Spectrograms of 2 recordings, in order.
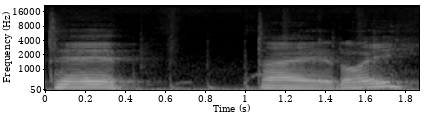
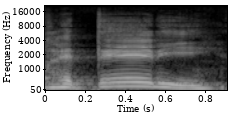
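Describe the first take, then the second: First: The word ends with an 'oy' sound. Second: The word ends with an 'ee' sound. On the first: The speaker calls it wrong. "is it heteroi?" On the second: The speaker calls it right. "In Greece, oi reads as I"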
